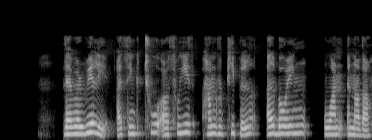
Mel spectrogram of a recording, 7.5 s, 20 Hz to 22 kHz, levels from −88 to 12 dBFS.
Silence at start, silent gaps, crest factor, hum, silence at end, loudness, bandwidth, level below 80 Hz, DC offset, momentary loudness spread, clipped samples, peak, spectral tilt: 1.25 s; 6.42-6.47 s; 16 dB; none; 0.05 s; -19 LUFS; 7.8 kHz; -62 dBFS; under 0.1%; 10 LU; under 0.1%; -2 dBFS; -6 dB/octave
